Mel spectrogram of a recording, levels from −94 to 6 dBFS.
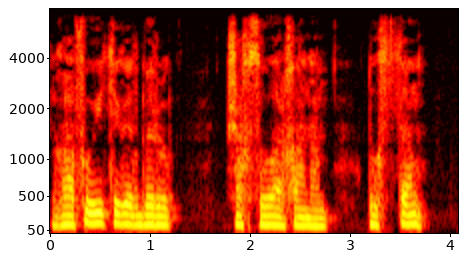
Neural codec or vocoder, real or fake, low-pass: vocoder, 24 kHz, 100 mel bands, Vocos; fake; 7.2 kHz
